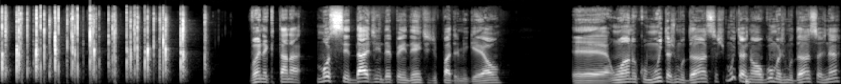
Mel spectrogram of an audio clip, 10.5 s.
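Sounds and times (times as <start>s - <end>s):
studio audience applause: 0.0s - 2.6s
speech: 3.1s - 6.3s, 7.2s - 10.5s.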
